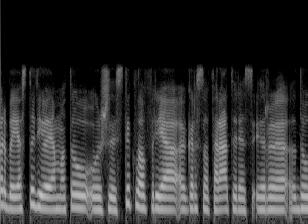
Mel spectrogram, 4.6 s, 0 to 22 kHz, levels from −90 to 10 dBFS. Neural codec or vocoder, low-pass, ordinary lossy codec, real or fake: none; 7.2 kHz; Opus, 32 kbps; real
